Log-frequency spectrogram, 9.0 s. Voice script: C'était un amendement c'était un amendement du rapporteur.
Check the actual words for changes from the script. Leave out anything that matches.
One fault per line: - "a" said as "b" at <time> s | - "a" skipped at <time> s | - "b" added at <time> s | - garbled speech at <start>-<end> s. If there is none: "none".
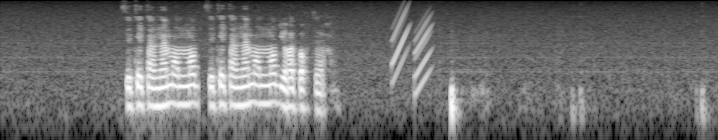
none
